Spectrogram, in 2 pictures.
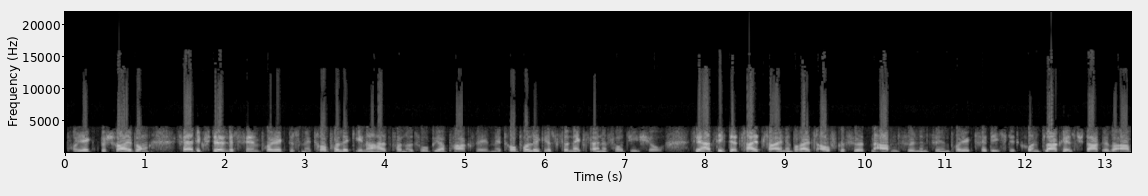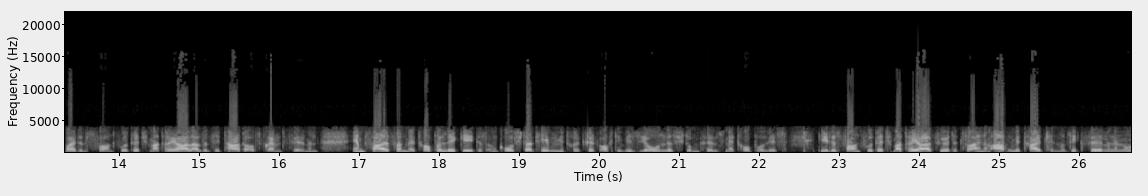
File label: Voicemail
